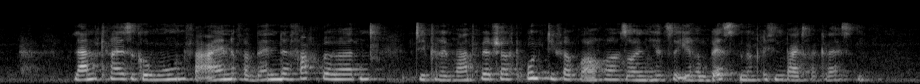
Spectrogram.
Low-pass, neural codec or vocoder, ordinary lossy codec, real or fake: 7.2 kHz; codec, 24 kHz, 6 kbps, HILCodec; none; fake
